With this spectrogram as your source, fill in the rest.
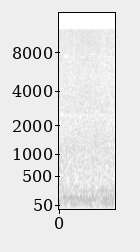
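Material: Nothing is struck.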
